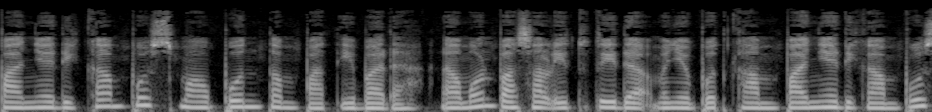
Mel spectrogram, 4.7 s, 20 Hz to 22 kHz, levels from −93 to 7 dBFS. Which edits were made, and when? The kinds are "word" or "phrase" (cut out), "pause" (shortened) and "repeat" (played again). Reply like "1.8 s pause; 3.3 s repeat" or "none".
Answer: 2.2 s pause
